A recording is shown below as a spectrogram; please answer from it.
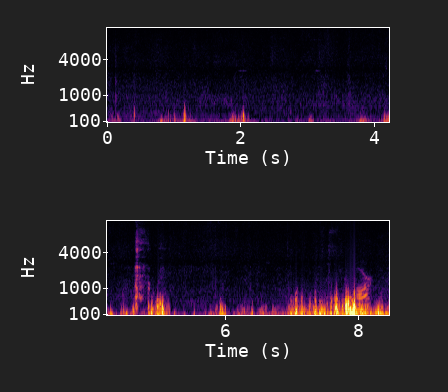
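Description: Footsteps on grass and wind on the microphone: scattered low thumps and rumble that grow louder near the end, with one sharp knock almost five seconds in.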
